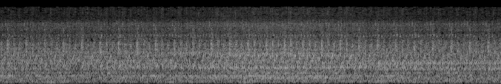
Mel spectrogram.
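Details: Honda Odyssey idling with a loud, fairly even knock, two to three per second, over a hissy background; noise began about 3 years ago and grows louder. Engine knocking.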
